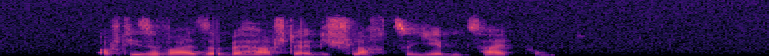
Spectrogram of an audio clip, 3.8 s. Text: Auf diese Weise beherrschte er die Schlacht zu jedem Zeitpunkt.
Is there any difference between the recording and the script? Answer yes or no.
no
